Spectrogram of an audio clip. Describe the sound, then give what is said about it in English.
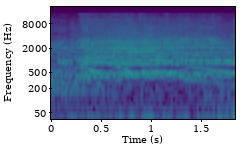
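Several car horns honk together in a loud, sustained chorus of overlapping tones, honked by churchgoers in their cars in response to "He is risen" during a church service, holding steady for a couple of seconds with a hint of voices underneath. “we want you to honk your horns in response to say, "He is risen indeed."”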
